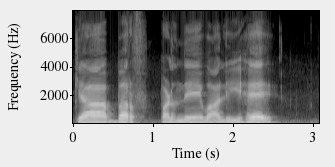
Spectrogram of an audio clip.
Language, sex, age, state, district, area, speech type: Urdu, male, 18-30, Delhi, South Delhi, rural, read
